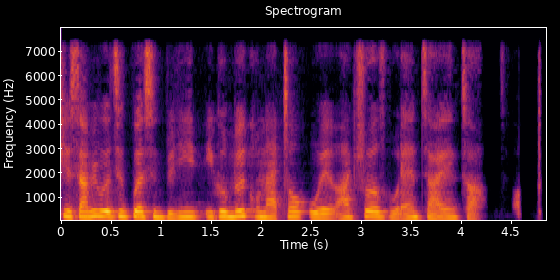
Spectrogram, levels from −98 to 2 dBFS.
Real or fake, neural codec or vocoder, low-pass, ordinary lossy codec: fake; codec, 16 kHz, 0.5 kbps, FunCodec, trained on Chinese and English, 25 frames a second; 7.2 kHz; none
